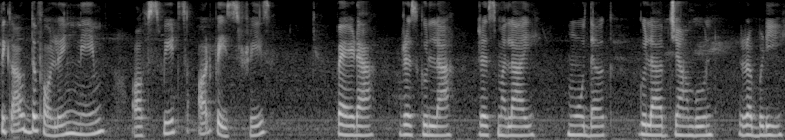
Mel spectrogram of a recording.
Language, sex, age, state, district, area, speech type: Gujarati, female, 18-30, Gujarat, Anand, urban, spontaneous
